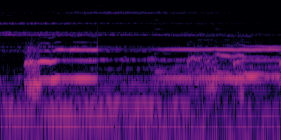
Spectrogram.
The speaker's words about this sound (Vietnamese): từ ngoài ngõ, một tiếng chó tru dài thê thảm làm tôi giật mình.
